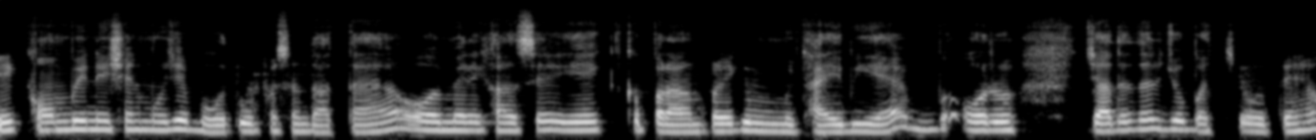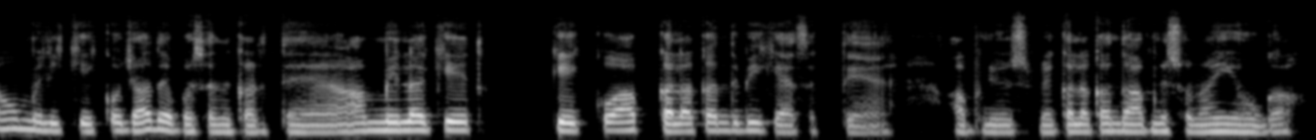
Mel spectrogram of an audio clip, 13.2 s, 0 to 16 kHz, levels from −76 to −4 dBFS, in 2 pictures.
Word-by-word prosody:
ये 175 - +6
कॉम्बिनेशन 195 +1 +2
मुझे 190 +2 +3
बहुत 145 -4 -2
वो 165 - +4
पसंद 160 -2 -2
आता 140 +1 -5
है 180 - -1
और 185 -3 +3
मेरे 175 -1 +2
ख़्याल 170 -1 -1
से 190 0 +1
ये 180 0 +4
एक 185 - -7
पारम्परिक 150 +2 +3
मिठाई 150 -3 0
भी 160 0 0
है 150 - 0
ब 205 -1 -6
और 180 0 +4 0.4
ज़्यादातर 180 +5 +2
जो 195 -1 +1
बच्चे 155 -1 -5
होते 155 +1 -1
हैं, 170 - -2
वो 205 +1 -2
मिल्क 170 -3 -1
केक 160 0 -2
को 170 - -1
ज़्यादा 180 +2 +2
पसंद 150 -1 -3
करते 140 +1 -6
हैं। 140 0 -4
आप 165 +2 -2
मिला 180 0 +5
केत 180 0 +2 0.4
केक 170 -1 +3
को 180 - 0
आप 180 +1 +1
कलाकंद 160 +2 +2
भी 175 - 0
कह 145 -3 -4
सकते 145 -2 -12
हैं, 135 +2 -11 0.3
अपने 145 0 -7
उसमें 145 0 -7
कलाकंद 155 +1 -1
आपने 160 +2 -1
सुना 150 -1 -3
ही 155 0 -1
होगा। 145 0 -5
160 Hz, 230 wpm, -23 LUFS, 150-180 Hz, 0.4 s, ये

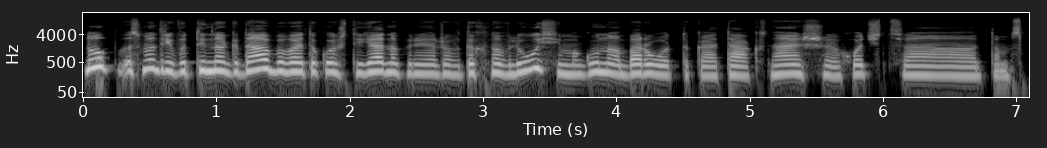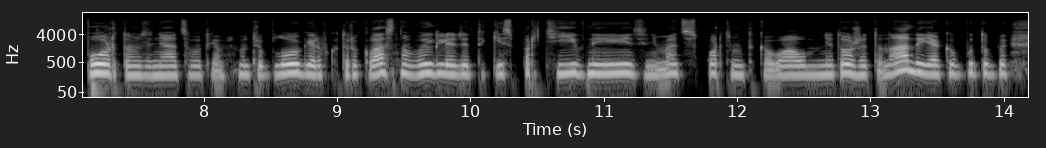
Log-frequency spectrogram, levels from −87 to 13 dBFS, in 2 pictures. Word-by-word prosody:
Ну, 330 +4 +8
посмотри, 260 -2 0
вот 240 +2 -2
иногда 255 +3 +5
бывает 245 -1 +3
такое, 235 0 +1
что 215 +1 -7
я, 240 +2 +4
например, 210 -3 -2
вдохновлюсь 220 +7 0
и - - -1
могу 200 +3 -1
наоборот. 205 -3 +1
Такая, 180 -1 -7
так, 180 0 -4
знаешь, 200 0 -2
э, 180 - -5
хочется, 185 -2 -5
там, 85 0 -9
спортом 205 -3 +5
заняться. 185 +1 -5
Вот 185 0 -9
я - - -7
смотрю 190 -2 -6
блогеров, 200 -1 +4
которые 195 - -8
классно 210 +2 0
выглядят, 200 -1 +1
такие 200 0 -7
спортивные, 210 +1 -1
занимаются 200 +2 -5
спортом. 205 -2 -6
Я - - -7
такая: - - -8
"Вау, 185 0 -1
мне 190 +1 -4
тоже 205 -3 +2
это 210 - -10
надо". 245 +4 +3
Я 200 -2 +1
как 200 0 -6
будто 215 +1 -4
бы 205 0 -5
205 Hz, 180 wpm, -21 LUFS, 190-220 Hz, -, Ну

